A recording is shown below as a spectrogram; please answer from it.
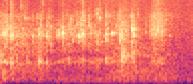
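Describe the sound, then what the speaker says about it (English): Water dripping and trickling from squeezed wet wool yarn, a scatter of small splashy drips over about two seconds, close and light, fading at the end with no talking. "Next, I'm going to sort of squeeze the water out of it."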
